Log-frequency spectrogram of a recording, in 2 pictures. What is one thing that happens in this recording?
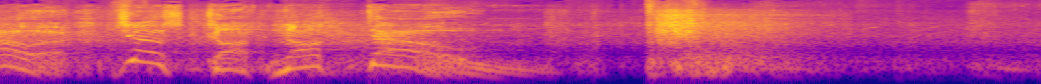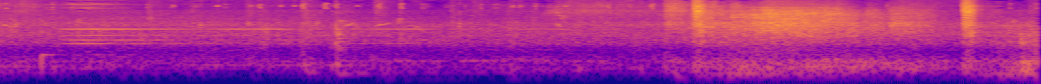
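Weapons clash and spells burst in a video game battle.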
